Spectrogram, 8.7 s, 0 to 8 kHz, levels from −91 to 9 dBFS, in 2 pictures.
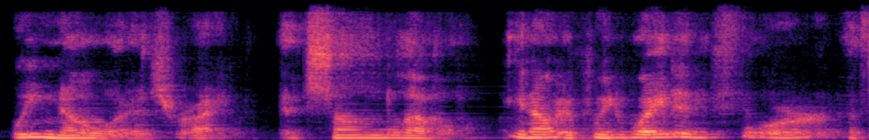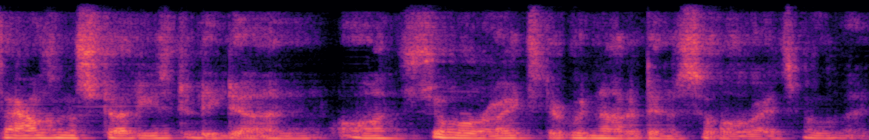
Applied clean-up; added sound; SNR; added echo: neural mask model DeepFilterNet 3.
